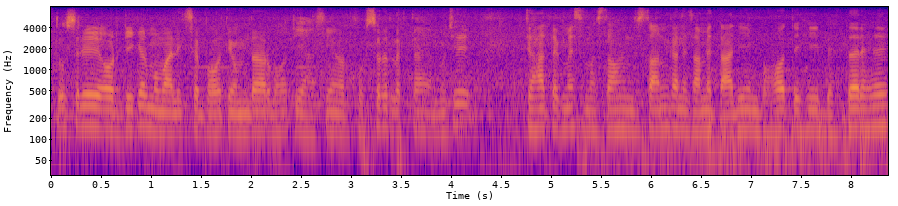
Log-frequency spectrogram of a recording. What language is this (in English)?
Urdu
